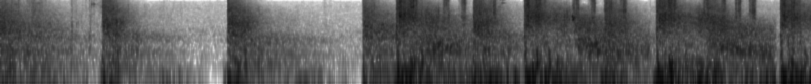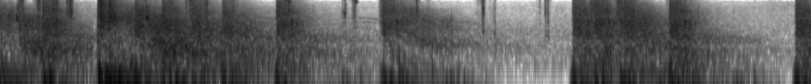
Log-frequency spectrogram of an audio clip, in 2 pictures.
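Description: Rifle fire at long-range targets in Medal of Honor Pacific Assault, loud repeated shots and bursts with booming echoes, nearly continuous over a dense battlefield din.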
